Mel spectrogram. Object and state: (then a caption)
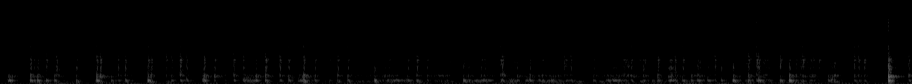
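Leather covering on a barrel chest. Fingers tap and scratch quickly and continuously on the leather covering of a barrel chest for about nine seconds. The taps are soft, dull and low, with a slight hum under them and almost no bright edge. Each tap dies away almost at once.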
